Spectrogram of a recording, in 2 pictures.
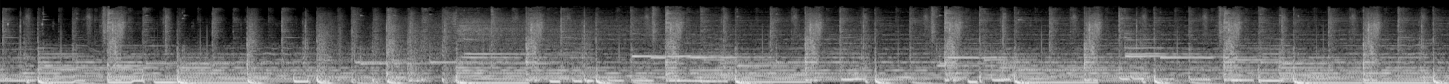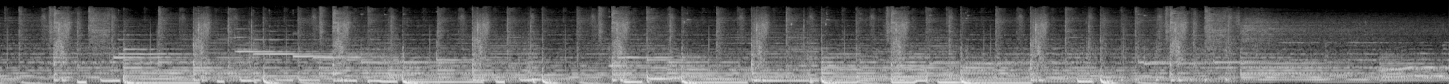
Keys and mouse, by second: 1.6-3.7 drag, 3.7 ctrl+t, 4.8 ctrl+t, 5.1 ctrl+0, 5.9 ctrl+0, 6.5 ctrl+0, 7.1-11.5 alt+shift+drag, 13.0-14.3 shift+drag, 14.3 shift+=, 15.4-28.9 shift+drag.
